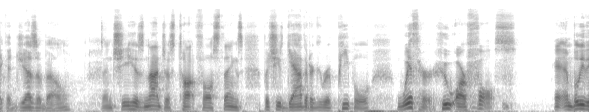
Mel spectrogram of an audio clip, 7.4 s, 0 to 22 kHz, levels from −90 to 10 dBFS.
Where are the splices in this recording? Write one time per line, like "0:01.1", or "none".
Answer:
0:01.3
0:03.5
